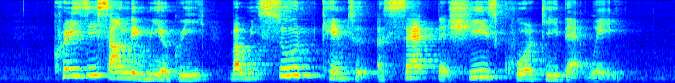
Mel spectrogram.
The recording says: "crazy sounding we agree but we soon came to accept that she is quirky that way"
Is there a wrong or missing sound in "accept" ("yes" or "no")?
yes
